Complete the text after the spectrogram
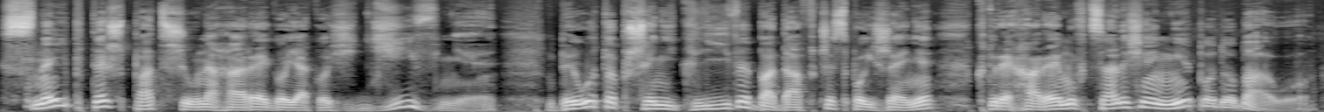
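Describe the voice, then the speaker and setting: A man narrating an audiobook, reading slowly and expressively with dramatic inflection. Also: lowish voice, huge pitch swings, vocal fry, breathy edge. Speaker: audiobook reader.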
